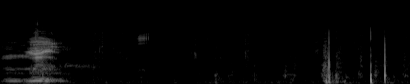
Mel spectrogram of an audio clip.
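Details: Water buffalo calf giving one short, harmonic bleating call in the first half second, followed by quiet background with a few sharp clicks and knocks.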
